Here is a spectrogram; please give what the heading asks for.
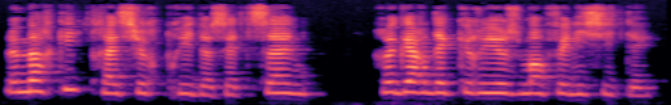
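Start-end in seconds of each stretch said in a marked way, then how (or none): none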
